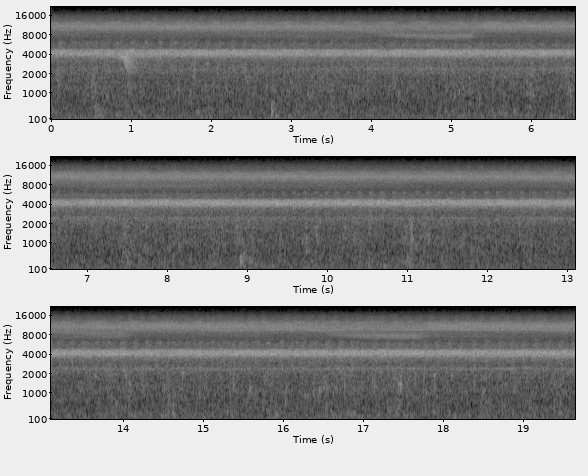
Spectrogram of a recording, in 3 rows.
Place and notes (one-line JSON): {"title": "華龍巷, 魚池鄉五城村, Nantou County - Morning woods", "date": "2016-06-08 06:47:00", "description": "Cicadas cry, Bird sounds, Small streams\nZoom H2n MS+XY", "latitude": "23.92", "longitude": "120.88", "altitude": "747", "timezone": "Asia/Taipei"}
